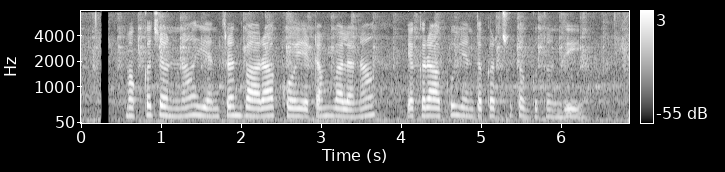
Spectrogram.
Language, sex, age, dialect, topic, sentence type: Telugu, male, 25-30, Central/Coastal, agriculture, question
